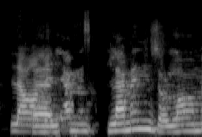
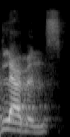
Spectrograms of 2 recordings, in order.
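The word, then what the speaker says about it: Lammens: So in his video, he says, my name is Sene Lamens. And everyone's like, lemons. And I'm like, no, lamens. Like you're singing lamens.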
